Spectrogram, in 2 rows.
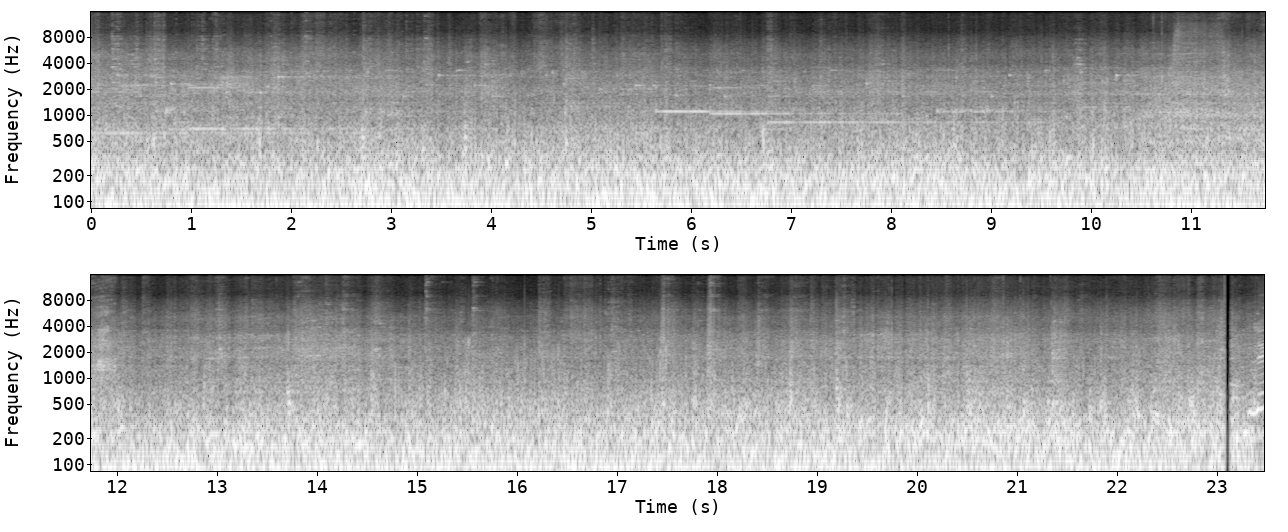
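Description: The 38 DN Baba Fareed Express runs on a branch line out of Lahore past Kasur Junction, giving a loud, steady rumble with rhythmic clickety-clack of wheels over rail joints throughout.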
